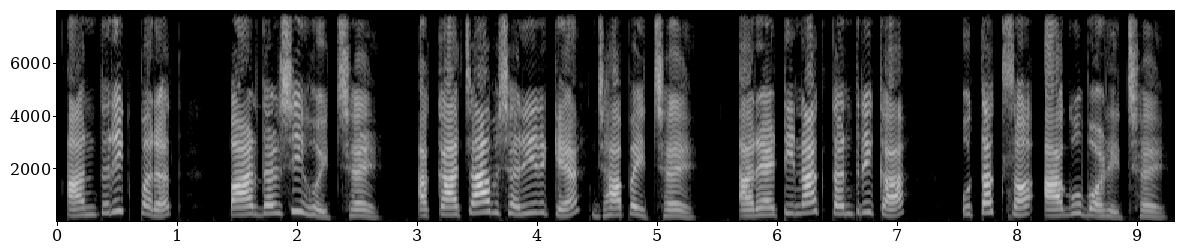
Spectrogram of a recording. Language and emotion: Maithili, neutral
